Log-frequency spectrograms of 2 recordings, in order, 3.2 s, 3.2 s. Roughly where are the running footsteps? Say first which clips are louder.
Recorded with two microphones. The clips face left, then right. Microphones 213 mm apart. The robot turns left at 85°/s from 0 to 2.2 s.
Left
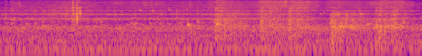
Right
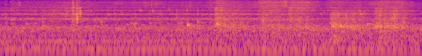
Left 2 dB; left.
